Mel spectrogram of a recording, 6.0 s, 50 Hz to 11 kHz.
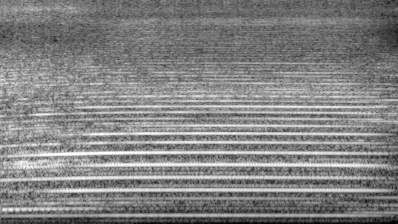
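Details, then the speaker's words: Early-1950s Asplundh wood chipper with 120 hp 1954 Ford engine, clutch just engaged: steady even drone of the drum spinning up, no knocks or scraping; normal drum rotation. "Okay, the clutch was just engaged and you can hear the drum rolling."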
